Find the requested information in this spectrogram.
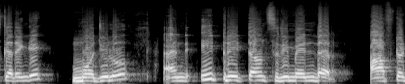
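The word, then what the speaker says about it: modulo: The name of this operator is मॉड्यूलो, जो normally में देखने जैसा परसेंटेज का साइन है, बट इसे हम क्या प्रोनाउंस करेंगे? मॉड्यूलो।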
